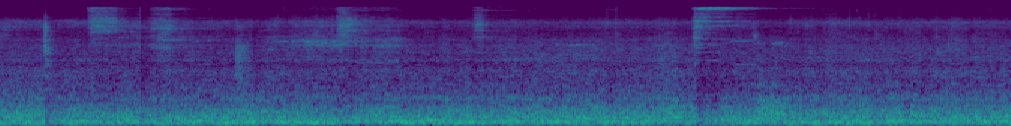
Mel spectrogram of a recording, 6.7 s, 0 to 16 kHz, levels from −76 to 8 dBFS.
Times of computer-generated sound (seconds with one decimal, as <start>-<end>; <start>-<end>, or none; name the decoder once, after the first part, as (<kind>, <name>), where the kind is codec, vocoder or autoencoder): none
